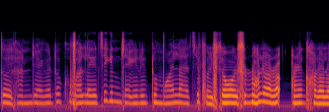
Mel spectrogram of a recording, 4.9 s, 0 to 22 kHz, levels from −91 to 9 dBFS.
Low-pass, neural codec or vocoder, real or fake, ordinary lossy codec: none; none; real; none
